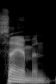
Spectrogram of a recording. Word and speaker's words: salmon: And I just go, it's salmon. And he goes, what? And I go, salmon, not salmon. Like, you don't pronounce the L.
